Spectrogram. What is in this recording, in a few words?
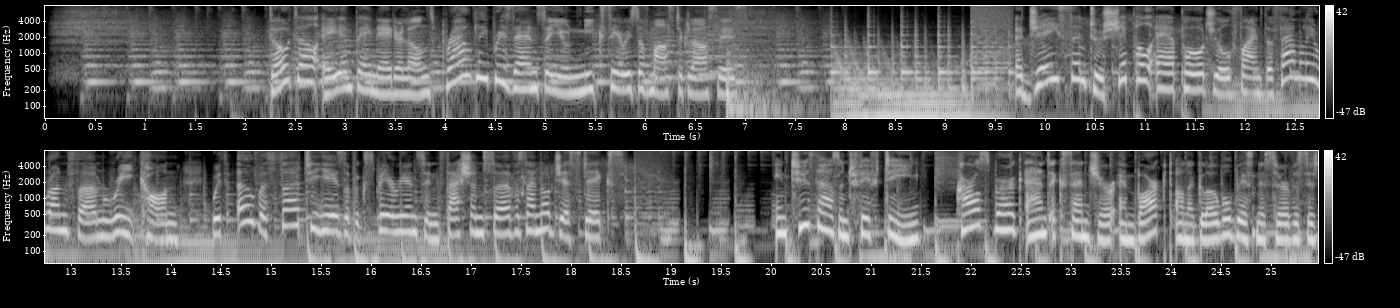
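Dutch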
